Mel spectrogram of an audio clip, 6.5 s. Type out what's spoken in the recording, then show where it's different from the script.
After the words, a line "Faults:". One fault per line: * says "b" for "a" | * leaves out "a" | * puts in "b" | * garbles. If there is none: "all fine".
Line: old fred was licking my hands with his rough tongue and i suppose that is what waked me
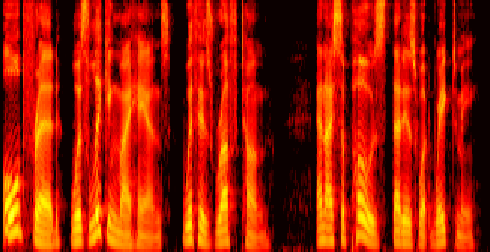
old fred was licking my hands with his rough tongue and i suppose that is what waked me
Faults:
all fine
